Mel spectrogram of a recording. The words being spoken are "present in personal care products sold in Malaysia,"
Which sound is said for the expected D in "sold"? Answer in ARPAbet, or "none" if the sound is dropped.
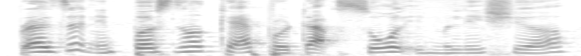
none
